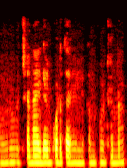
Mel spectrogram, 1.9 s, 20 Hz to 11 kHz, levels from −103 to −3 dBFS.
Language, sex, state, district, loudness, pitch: Kannada, male, Karnataka, Chamarajanagar, -22 LUFS, 130 Hz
